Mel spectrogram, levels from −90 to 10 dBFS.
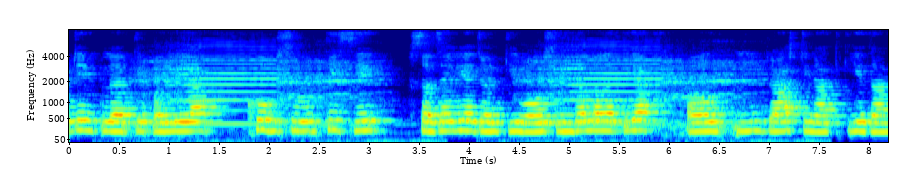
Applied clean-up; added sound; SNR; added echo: none; Bowed string instrument; 17 dB; reverberation time 0.6 s.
